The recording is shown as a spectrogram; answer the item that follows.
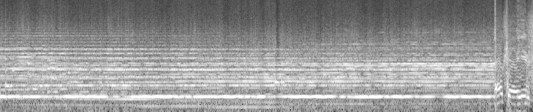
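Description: The Citabria's four-cylinder Lycoming engine and propeller drone steadily, heard loud from inside the cockpit, and their pitch steps up at the start. A voice breaks in near the end.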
